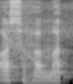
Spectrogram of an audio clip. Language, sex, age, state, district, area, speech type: Nepali, male, 60+, West Bengal, Kalimpong, rural, read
